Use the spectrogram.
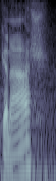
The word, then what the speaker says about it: ganache: Also, to celebrate Easter, Baskin-Robbins is offering a new, how do you say that, ganache?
